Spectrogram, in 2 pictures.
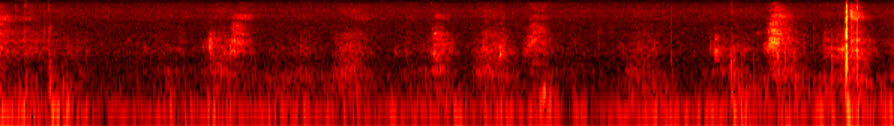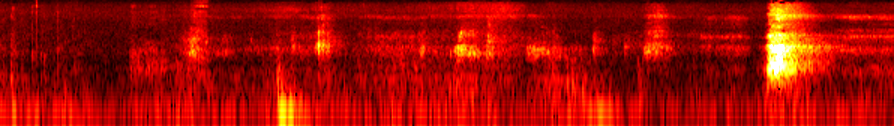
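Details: Female dogs at play together: quiet scattered grunts and short soft yips building toward the end, then one loud, sharp, bark-like burst, with faint scuffling between calls.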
